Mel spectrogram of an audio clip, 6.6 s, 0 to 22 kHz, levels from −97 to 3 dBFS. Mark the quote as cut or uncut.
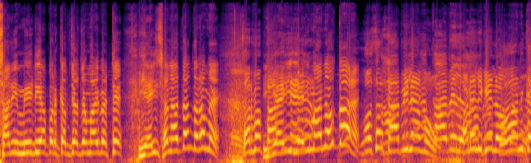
uncut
